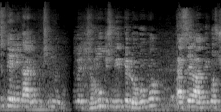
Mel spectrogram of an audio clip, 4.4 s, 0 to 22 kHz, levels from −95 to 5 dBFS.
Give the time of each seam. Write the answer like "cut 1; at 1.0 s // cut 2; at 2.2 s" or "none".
cut 1; at 1.7 s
